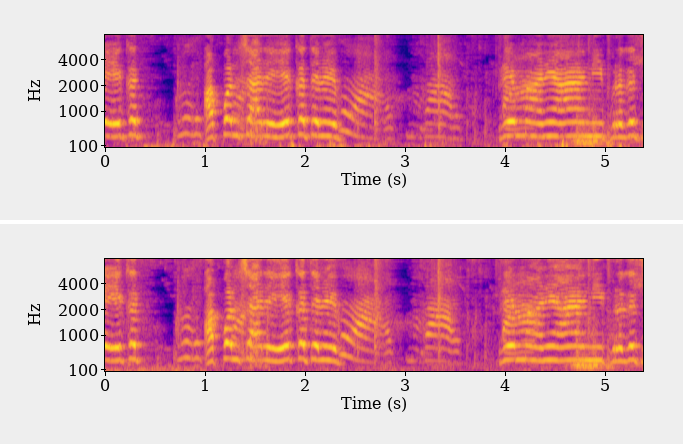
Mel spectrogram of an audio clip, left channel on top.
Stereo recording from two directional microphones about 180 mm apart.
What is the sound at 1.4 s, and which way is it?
Speech, 15° left (ahead or behind).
